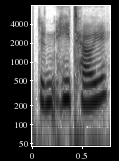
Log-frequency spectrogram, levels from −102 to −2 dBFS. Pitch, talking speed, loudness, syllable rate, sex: 235 Hz, 305 wpm, -15 LUFS, 5.4 syllables/s, female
